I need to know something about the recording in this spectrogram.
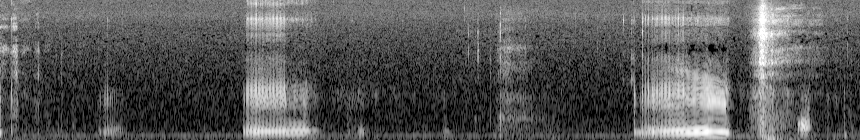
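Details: Two rattling, buzzy snoring breaths with quiet pauses and a brief snort at the end, from a sleeping Pomeranian dog; snoring.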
